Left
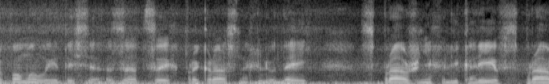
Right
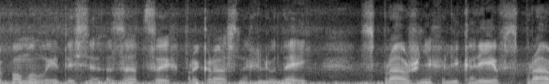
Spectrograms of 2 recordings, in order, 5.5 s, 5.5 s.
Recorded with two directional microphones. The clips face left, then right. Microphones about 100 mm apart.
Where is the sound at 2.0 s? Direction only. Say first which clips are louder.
Left 5 dB; 35° left (ahead or behind); by 5.4 s 20° left (ahead or behind).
